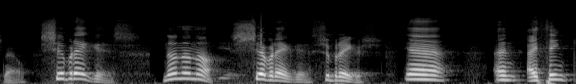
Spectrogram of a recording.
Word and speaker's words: Xabregas: Xabregas. Yeah. And I think it's not very easy. If you were with someone from Coimbra, you would probably learn to pronounce the last S a little bit better.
